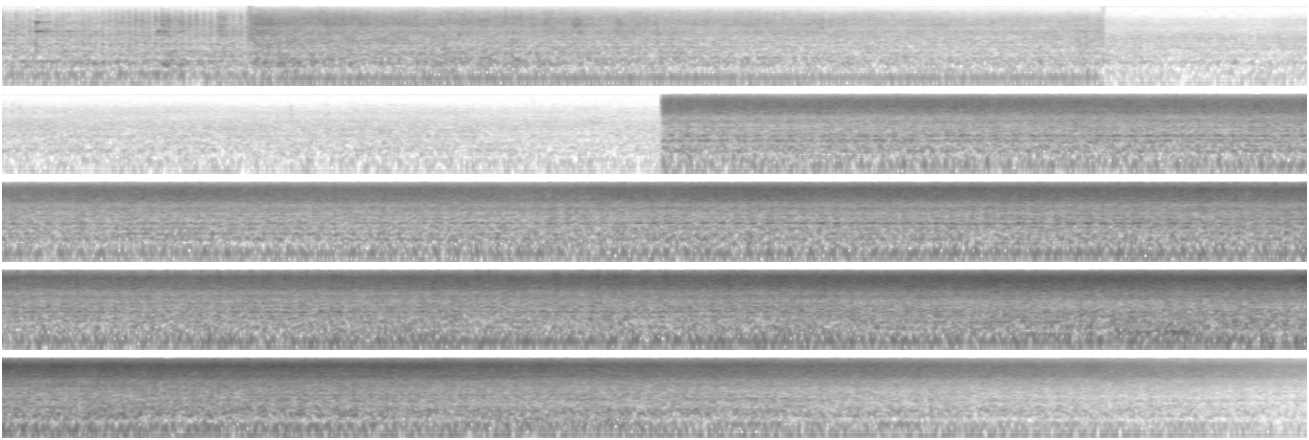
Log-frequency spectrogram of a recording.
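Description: Street-sweeping truck at work: its engine running under a steady hiss from the rotating brush and water spray. The sound comes in suddenly about seven seconds in, grows louder, then fades out near the end. Before that there is a quieter vehicle engine hum.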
